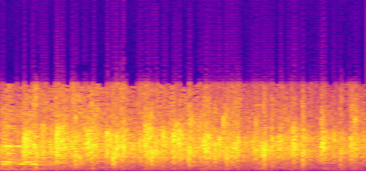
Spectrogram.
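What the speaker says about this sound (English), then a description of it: "Let's give him another round of applause." Steady applause from a crowd fills the whole stretch, dense clapping at even loudness with a faint murmur of voices underneath.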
